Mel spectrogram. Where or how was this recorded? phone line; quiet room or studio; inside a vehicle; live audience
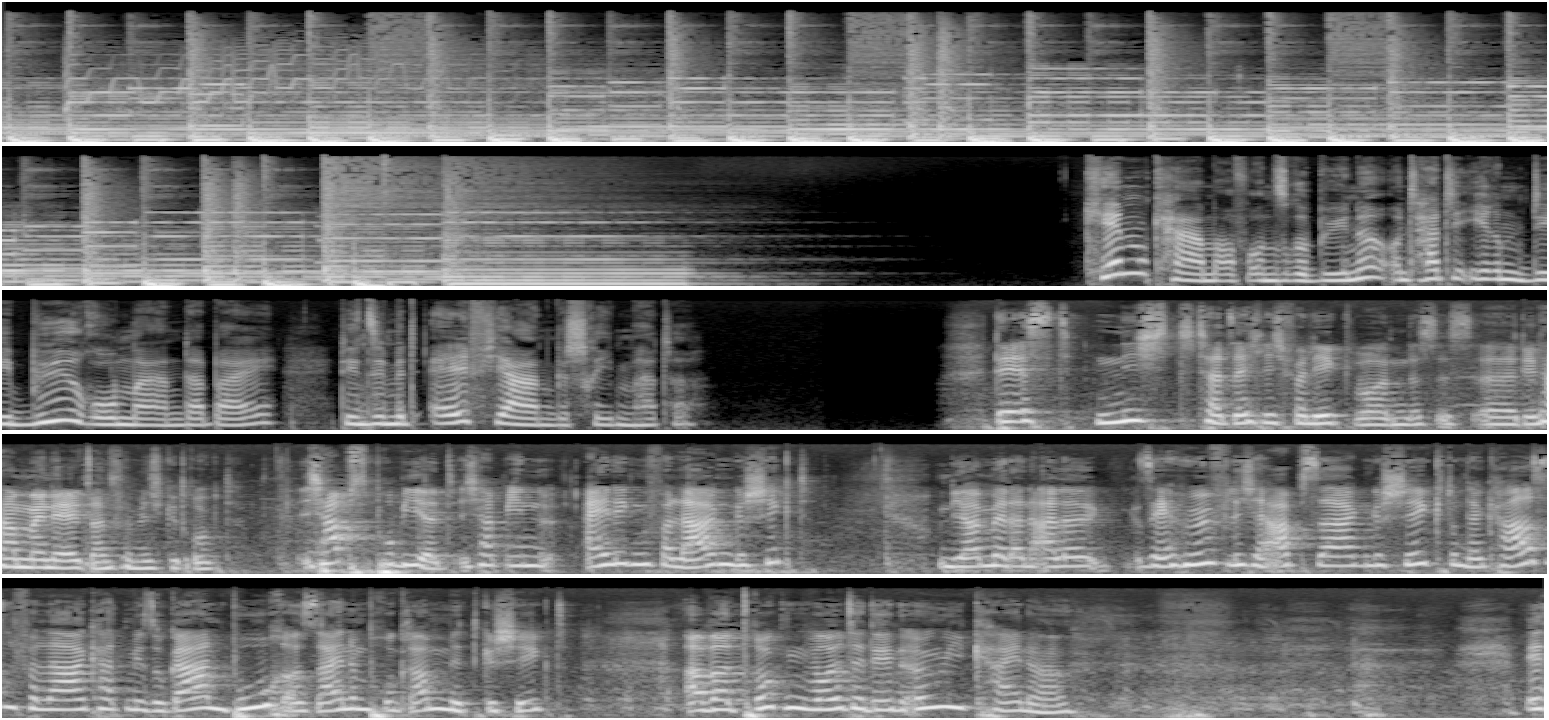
live audience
